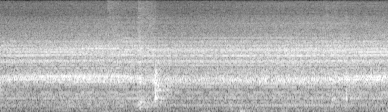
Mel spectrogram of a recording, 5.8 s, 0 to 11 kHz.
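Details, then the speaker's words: Pistorius MN-200 double miter saw, 12-inch blade, wired 230 V 3-phase, foot-pedal actuated with dual pneumatic hold downs and counter; steady high whir with short air and clamp clicks as it cycles; smooth, no bearing issues or air leaks. "Smooth running machine, no bearing issues, no air leaks, dual pneumatic hold downs."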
